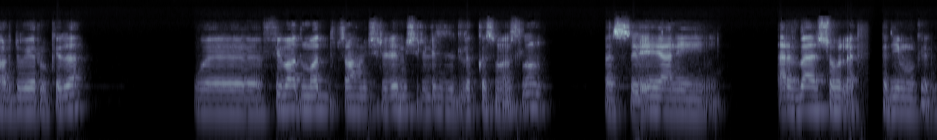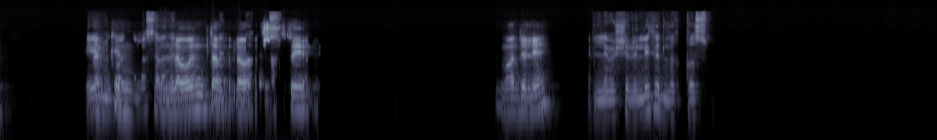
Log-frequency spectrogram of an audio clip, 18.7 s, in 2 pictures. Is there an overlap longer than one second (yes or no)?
yes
